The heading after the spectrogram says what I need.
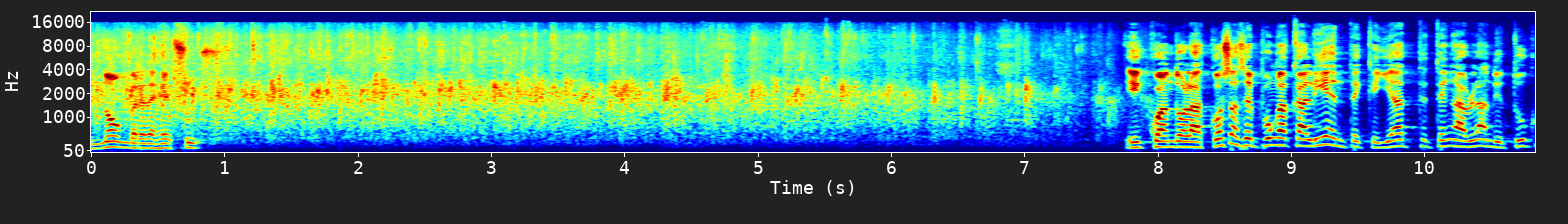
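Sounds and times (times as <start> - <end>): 
large crowd applauding: 0.0 - 8.2
speech: 0.1 - 1.1, 7.8 - 10.8.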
